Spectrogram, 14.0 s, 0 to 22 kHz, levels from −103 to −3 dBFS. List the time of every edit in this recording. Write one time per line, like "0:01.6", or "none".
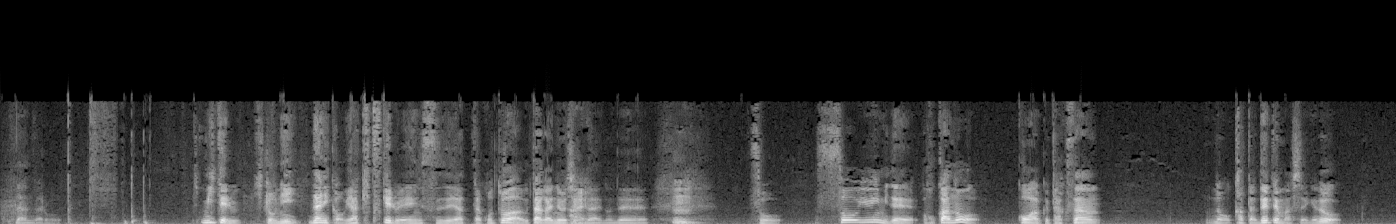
0:09.9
